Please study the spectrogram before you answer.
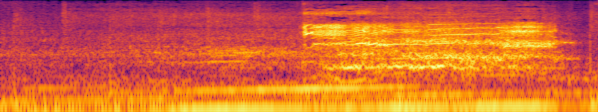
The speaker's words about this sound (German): Die Reifen quietschen auf dem Beton und mit Rechts- und Linksbewegungen versucht er nicht nur das Fahrzeug in Schwung zu bringen, sondern auch den immer wieder auf das Fahrzeug einprasselnden roten Bändern auszuweichen.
